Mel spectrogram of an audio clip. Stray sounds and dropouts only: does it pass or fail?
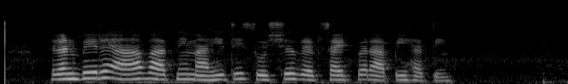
pass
